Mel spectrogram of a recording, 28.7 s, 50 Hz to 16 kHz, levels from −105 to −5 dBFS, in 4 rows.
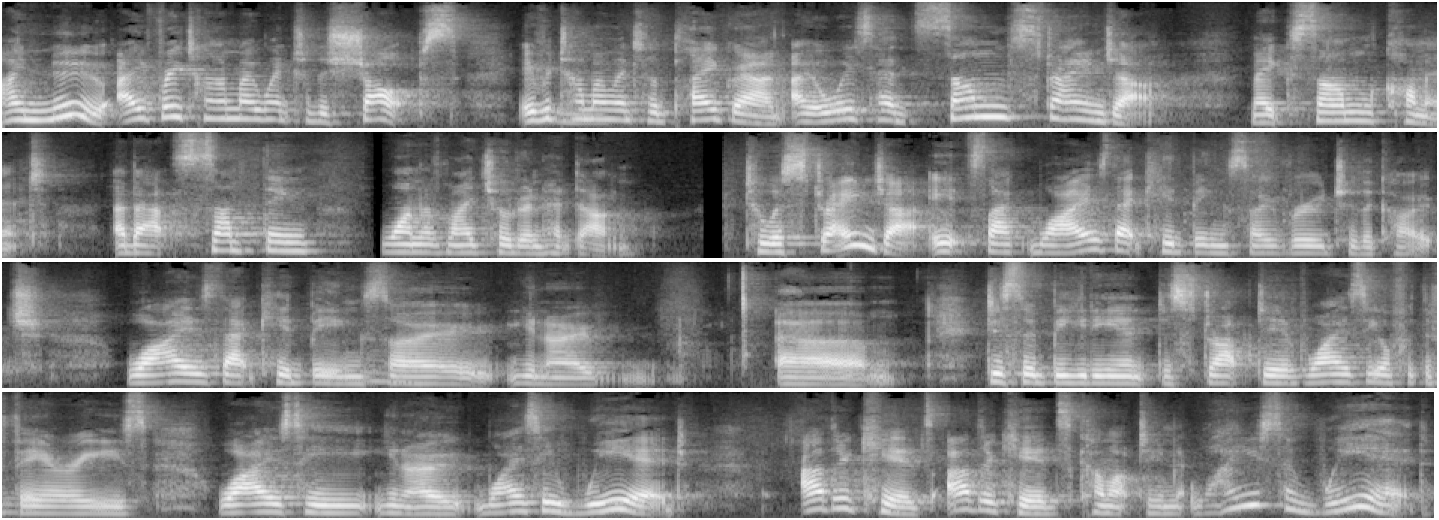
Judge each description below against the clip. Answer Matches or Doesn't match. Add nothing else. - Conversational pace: Matches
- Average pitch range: Doesn't match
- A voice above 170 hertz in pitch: Matches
